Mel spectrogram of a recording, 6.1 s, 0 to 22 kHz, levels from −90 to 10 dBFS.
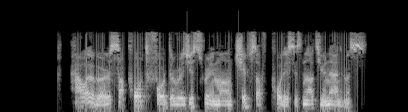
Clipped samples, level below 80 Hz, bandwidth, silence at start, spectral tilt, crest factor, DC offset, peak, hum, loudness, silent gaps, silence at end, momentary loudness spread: under 0.1%; -40 dBFS; 8.2 kHz; 0.85 s; -4 dB/octave; 14 dB; under 0.1%; 0 dBFS; none; -12 LUFS; 0.95-1.05 s; 0.65 s; 5 LU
